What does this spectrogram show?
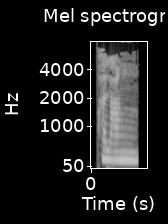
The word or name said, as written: พลัง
